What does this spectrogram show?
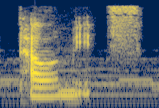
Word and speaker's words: Palamute: Palamutes.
